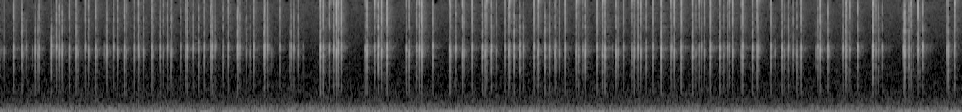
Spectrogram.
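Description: Long nails scratch and tap the rims of worn tortoiseshell plastic eyeglasses in a steady stream of quick, dry clicks. Bright, crackly ticks ride over a low, dull rumble, each click dying away almost instantly.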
